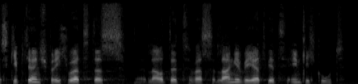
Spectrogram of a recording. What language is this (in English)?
German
